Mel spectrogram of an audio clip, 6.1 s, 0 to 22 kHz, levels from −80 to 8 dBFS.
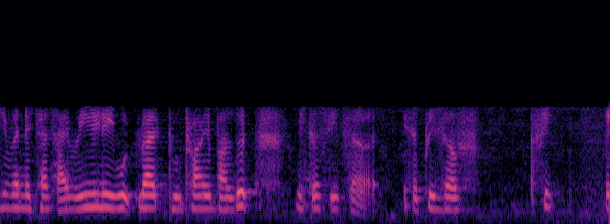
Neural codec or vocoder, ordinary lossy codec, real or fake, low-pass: codec, 16 kHz in and 24 kHz out, 1.1 kbps, FireRedTTS-2 codec; none; fake; 3.6 kHz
